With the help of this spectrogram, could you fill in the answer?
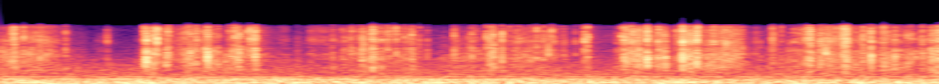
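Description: A thin printed paper film strip is wound by both hands between two wooden dowel spools, the paper rubbing and crinkling. Continuous bright, dry crinkles and rustles come in bursts over a steady low hum.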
